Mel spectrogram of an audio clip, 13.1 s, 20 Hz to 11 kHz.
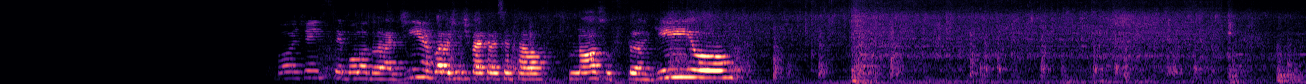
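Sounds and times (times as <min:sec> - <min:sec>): chicken sizzling in hot oil: 0:02.5 - 0:13.0
spatula knocking and scraping pot: 0:07.4 - 0:13.0.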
